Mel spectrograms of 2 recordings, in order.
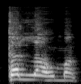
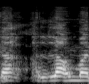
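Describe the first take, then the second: First: The ka runs straight into allahumma. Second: The ka is said separately before allahumma. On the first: The speaker calls it right. "काफ के जबर से मिलो" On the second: The speaker calls it wrong. "का अल्लाहुम्मा नहीं है"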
